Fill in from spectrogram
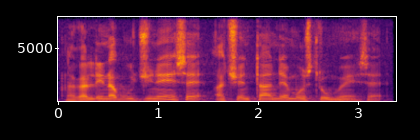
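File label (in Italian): "bugginese", dialettale crespinese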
